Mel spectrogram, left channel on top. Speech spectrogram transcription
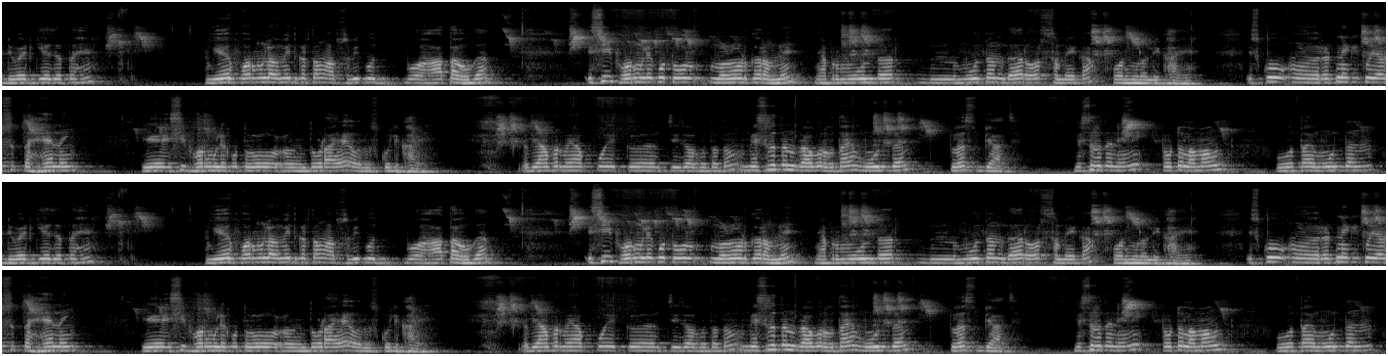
डिवाइड किया जाता है। यह फॉर्मूला उम्मीद करता हूँ आप सभी को वो आता होगा। इसी फॉर्मूले को तोड़ मरोड़ कर हमने यहाँ पर मूलधन दर और समय का फॉर्मूला लिखा है। इसको रटने की कोई आवश्यकता है नहीं, ये इसी फॉर्मूले को तोड़ा है और उसको लिखा है। अब यहाँ पर मैं आपको एक चीज़ और बताता हूँ। मिश्रधन बराबर होता है मूलधन प्लस ब्याज। मिश्रधन यानी टोटल अमाउंट, वो होता है मूलधन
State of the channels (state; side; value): identical; both; correlation 1.00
